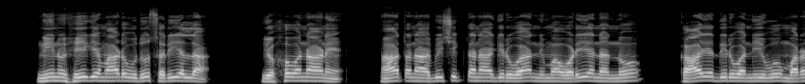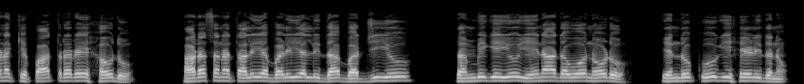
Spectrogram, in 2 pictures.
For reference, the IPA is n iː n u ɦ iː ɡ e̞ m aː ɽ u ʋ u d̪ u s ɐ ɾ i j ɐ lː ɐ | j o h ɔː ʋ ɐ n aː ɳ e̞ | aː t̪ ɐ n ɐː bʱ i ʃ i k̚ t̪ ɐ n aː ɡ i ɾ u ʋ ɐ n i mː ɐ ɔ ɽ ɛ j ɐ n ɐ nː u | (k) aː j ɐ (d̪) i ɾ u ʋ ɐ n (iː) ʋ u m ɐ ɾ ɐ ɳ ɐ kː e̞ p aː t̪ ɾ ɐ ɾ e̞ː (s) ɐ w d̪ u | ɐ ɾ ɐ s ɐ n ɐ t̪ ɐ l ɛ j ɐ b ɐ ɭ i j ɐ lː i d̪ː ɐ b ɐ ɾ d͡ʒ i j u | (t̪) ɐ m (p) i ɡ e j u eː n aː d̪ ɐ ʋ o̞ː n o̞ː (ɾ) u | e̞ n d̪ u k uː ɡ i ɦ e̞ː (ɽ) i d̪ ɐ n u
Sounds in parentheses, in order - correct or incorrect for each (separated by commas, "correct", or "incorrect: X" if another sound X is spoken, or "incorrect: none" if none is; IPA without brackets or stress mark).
correct, correct, correct, incorrect: h, correct, incorrect: b, incorrect: ɽ, incorrect: ɭ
